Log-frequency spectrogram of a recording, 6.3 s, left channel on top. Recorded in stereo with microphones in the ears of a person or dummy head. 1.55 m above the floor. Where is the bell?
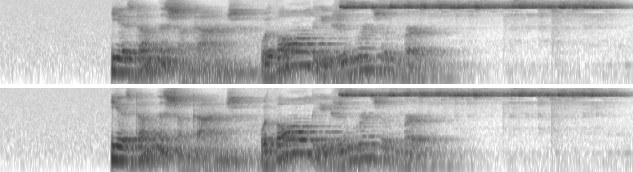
45° right (ahead or behind), 1.5 m.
